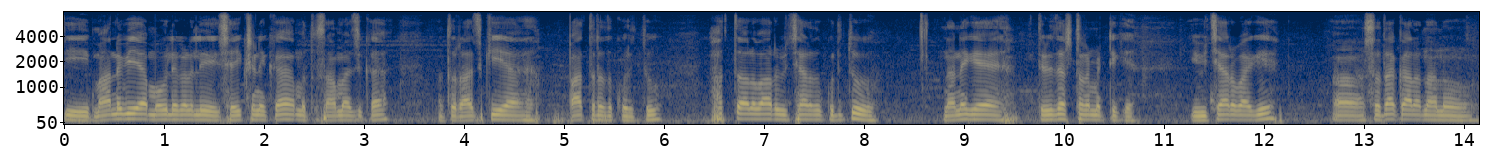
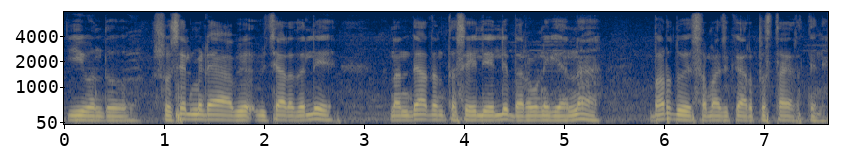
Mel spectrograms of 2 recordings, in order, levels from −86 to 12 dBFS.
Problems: none marked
